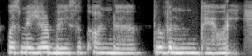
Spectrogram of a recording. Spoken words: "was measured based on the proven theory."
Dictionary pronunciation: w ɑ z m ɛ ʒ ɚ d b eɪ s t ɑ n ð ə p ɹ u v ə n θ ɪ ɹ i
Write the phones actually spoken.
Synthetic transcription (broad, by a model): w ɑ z m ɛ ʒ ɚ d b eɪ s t ɑ n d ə p ɹ u v ə n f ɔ ɹ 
